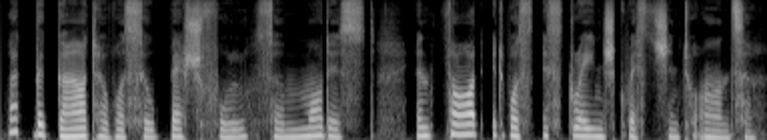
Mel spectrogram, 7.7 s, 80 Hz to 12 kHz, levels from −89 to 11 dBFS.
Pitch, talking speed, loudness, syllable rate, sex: 185 Hz, 135 wpm, -19 LUFS, 3.5 syllables/s, female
